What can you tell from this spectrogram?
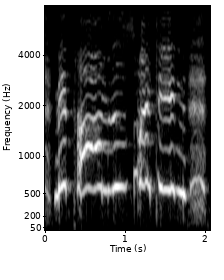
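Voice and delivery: very high, drawn-out wail; scared cook. Acted. Cook afraid of fishing for the king, high panicky wail. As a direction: squeal it like a terrified storybook wimp.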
